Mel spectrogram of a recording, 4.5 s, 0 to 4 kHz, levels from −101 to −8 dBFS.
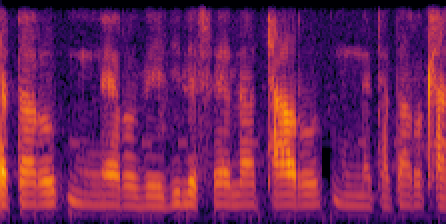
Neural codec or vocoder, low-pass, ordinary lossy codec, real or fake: none; 3.6 kHz; none; real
